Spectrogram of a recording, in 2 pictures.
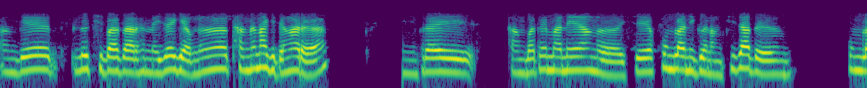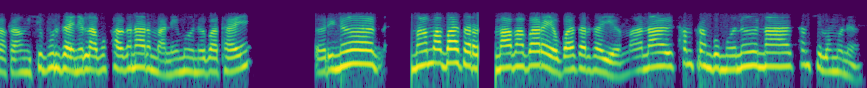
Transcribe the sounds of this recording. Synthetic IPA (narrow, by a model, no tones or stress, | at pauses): aŋbelɯsʰibazaɾnajzajɡijawnɯtʰaŋnɯnaɡidɯŋaɾɯ | inipʰɯɾaj | tʰaŋbatʰajmaneaŋɯjsekʰɔmlaniɡɯnaŋtʰizadɯŋ | kʰɔmlakʰaŋisebuɾzajnɯlabɯpʰaɡɯnaɾɯmanemɯnɯbatʰaj | ɯɾinɯ | mamabazaɾmamabaɾajawbazaɾzajɯmanasampʰɯɾambɯmɯnɯnasamsilɔmɯnɯ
